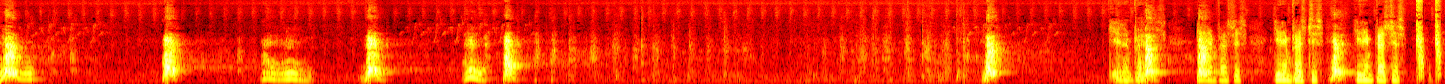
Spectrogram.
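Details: ['A pet English Springer Spaniel named Festus, protecting the house from a turtle, gives scattered single barks with long pauses and a brief whiny sound. Near the end, denser sounds mixed with human voices urging him on.']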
